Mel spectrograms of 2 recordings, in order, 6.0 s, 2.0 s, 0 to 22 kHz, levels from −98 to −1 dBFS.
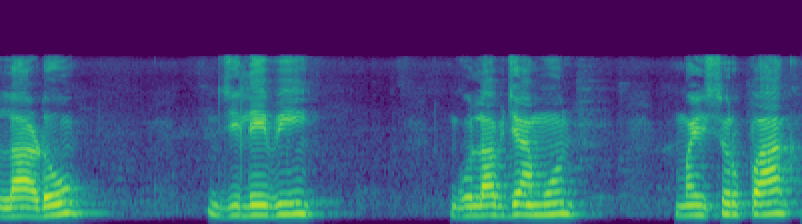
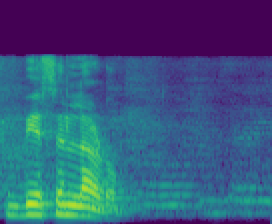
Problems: constant background noise, background conversations at intervals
